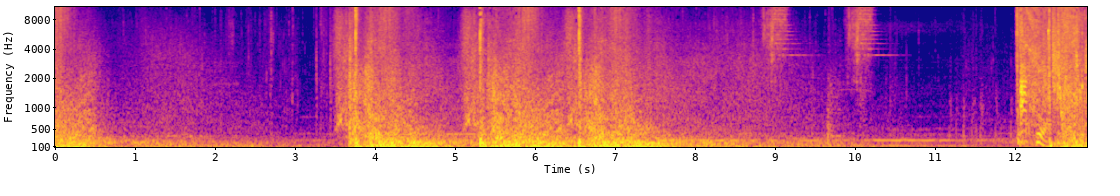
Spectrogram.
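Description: Incendio fire spell cast in Hogwarts Legacy: several sharp, loud bursts followed by roaring, crackling flame noise, with a final blast near the end.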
